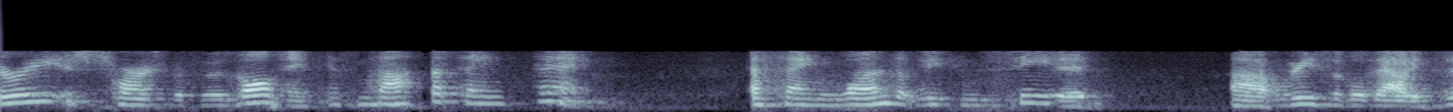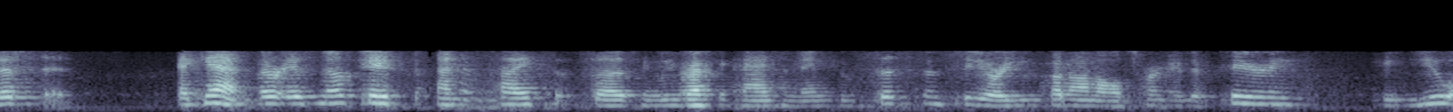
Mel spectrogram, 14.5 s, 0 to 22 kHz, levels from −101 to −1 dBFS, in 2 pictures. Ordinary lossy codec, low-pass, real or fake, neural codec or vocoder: AAC, 16 kbps; 7.2 kHz; fake; codec, 16 kHz, 1 kbps, X-Codec, HuBERT features, trained on general audio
